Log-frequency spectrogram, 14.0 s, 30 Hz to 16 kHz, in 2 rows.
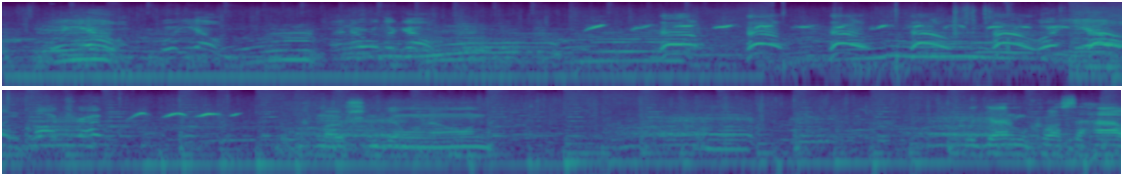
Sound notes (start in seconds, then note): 3.0 mooing; 3.5 yelling, whistling; 7.6 whistling; 10.7 mooing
